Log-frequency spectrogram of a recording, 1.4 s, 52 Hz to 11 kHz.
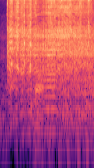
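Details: Dafra Riva 150 starter cranks the engine in a quick, even chugging rhythm for about 1.5 seconds but it never fires; suspected causes include neutral switch, clutch sensor, starter brushes or starter relay, not confirmed.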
